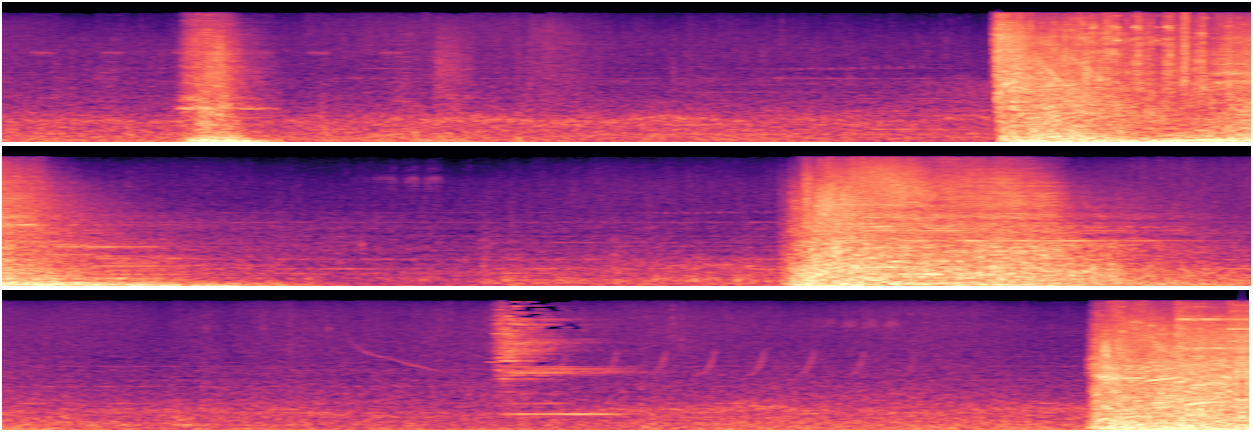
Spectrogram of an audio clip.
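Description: Game sound effects whoosh and burst as a character moves and casts abilities.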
